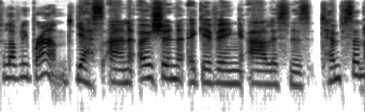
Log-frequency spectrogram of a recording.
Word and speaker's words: Oshun: Thank you so much again to Ocean for sponsoring this entire series of the podcast. We are very grateful and also thrilled to be spreading the word about such a lovely brand. Yes, and Ocean are giving our listeners 10% off with the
